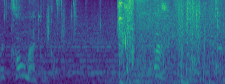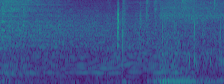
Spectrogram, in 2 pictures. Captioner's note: tranquilizer gun fires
